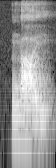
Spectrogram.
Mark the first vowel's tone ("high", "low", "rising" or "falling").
low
